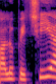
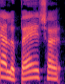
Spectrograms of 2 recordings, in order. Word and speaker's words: alopecia: Senta, intanto intendiamoci subito sull'accento, alopecia, alopecia, ho detto bene? – Si può dire in entrambi i modi.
